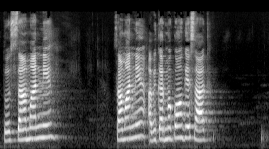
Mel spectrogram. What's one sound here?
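A young woman speaks clearly and steadily, close by.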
